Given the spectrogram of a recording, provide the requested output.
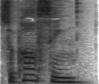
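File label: "surpassing", British English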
